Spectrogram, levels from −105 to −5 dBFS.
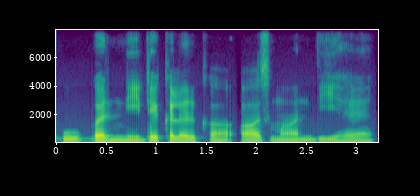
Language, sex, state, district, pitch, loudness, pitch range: Hindi, male, Uttar Pradesh, Saharanpur, 105 Hz, -22 LUFS, 100-105 Hz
